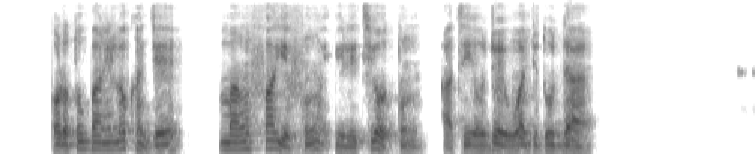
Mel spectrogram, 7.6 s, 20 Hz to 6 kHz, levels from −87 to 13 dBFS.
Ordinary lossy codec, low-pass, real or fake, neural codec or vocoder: AAC, 32 kbps; 5.4 kHz; fake; vocoder, 44.1 kHz, 128 mel bands, Pupu-Vocoder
